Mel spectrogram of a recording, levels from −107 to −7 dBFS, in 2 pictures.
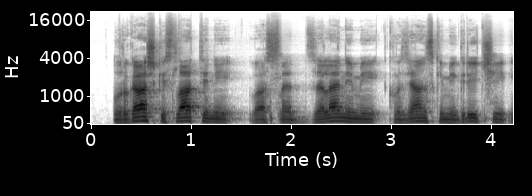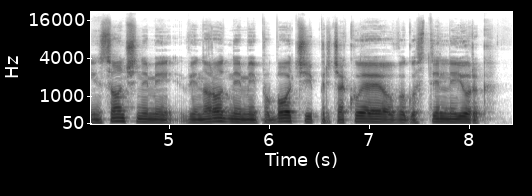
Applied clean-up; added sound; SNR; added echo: neural mask model DeepFilterNet 3.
